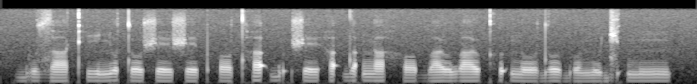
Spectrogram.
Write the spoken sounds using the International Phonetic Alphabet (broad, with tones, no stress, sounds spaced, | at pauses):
b u˨ z ä˨ kʰ i˨ ɲ o˦˨ t o˨ ʃ e˨ ɪ̯ ʃ e˨ pʰ ɔ˨ tʰ ä˦ ʔ b ʊ˦ ʔ ʃ e˨ ɪ̯ h ä˦ ʔ d ä˦ ʔ ŋ ä˦ h ɔ˨ b a˦ ʊ̯ w a˦ ʊ̯ kʰ ʊ˦ ʔ n o˨ d o˦˨ ʊ̯ b o˨ n u˨ d͡ʑ ʊ˦ ʔ m ĩ˦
